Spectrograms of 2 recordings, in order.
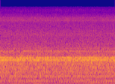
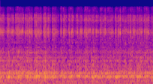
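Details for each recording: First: Pedestal stand fan after fixing its loose, noisy motor bearing without replacing it: smooth, even mid-pitched hum with no rattle or scraping; fan runs quietly and normally. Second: Pedestal stand fan brought in for loud noise, tested on a series test lamp; loud constant rattling buzz with a gritty, chattering edge over the motor hum when spun; loose fan motor bearing noise.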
